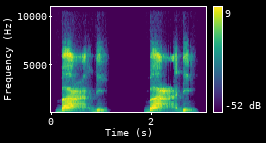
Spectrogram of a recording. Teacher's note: Tapi huruf ain dia tidak tertahan karena dia sifatnya bainiyah.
